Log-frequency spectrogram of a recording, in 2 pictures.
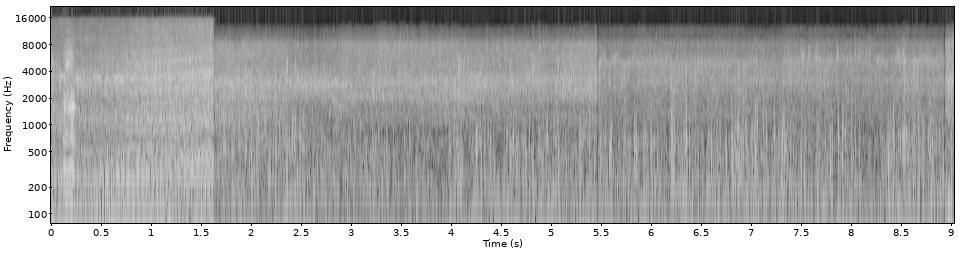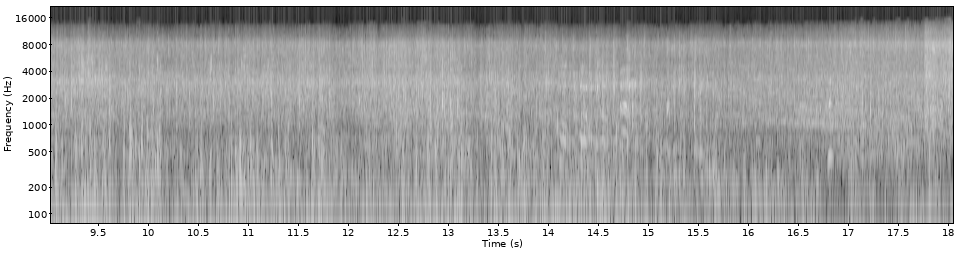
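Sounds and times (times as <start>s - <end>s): motorcycle engine running: 0.0s - 18.0s
wind rush on microphone: 0.0s - 18.0s.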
